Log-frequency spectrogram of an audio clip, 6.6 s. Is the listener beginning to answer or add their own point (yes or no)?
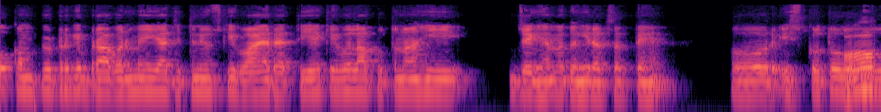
no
